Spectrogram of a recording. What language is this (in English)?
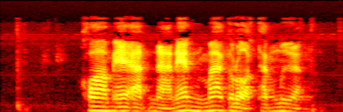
Thai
